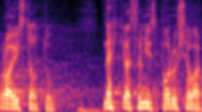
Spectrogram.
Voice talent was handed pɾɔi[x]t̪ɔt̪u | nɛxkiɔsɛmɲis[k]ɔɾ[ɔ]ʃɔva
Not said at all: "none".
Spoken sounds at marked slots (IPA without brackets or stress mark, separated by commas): s, p, u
